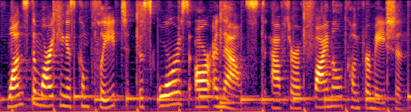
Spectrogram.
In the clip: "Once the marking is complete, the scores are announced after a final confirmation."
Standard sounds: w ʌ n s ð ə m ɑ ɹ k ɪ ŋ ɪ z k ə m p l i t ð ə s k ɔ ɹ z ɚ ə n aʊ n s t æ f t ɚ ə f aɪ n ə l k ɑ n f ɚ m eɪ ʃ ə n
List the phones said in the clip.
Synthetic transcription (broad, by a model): w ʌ n s ð ə m ɑ ɹ k ɪ ŋ ɪ z k ə m p l i t ð ə s k ɔ ɹ z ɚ ə n aʊ n s t æ f t ɚ ə f aɪ n l k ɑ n f ɚ m eɪ ʃ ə n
